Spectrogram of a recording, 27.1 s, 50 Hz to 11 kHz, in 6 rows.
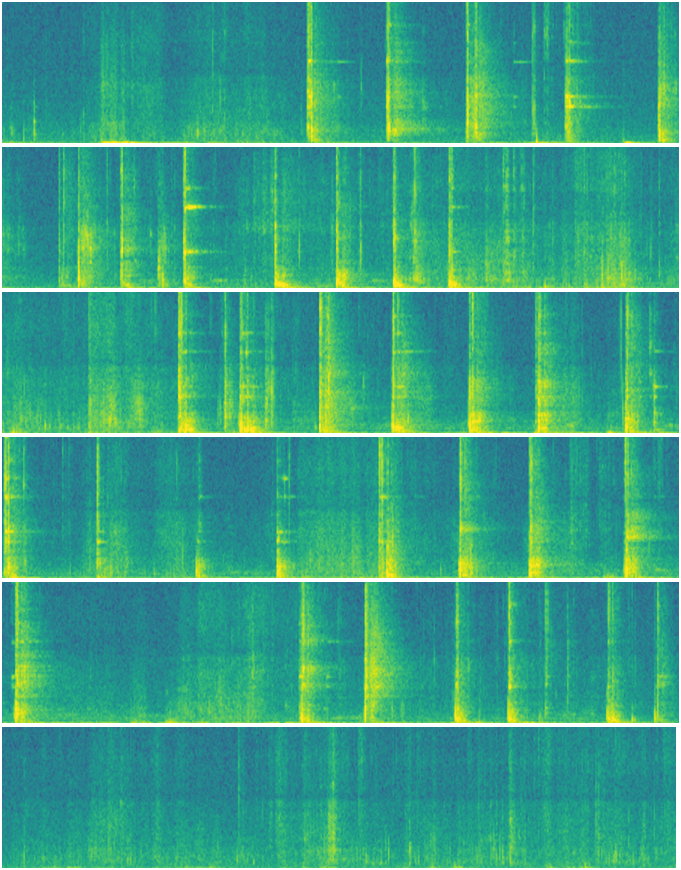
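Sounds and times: hatchet chopping branches: 0:02.0 - 0:08.1, 0:10.2 - 0:18.6, 0:19.8 - 0:22.6.

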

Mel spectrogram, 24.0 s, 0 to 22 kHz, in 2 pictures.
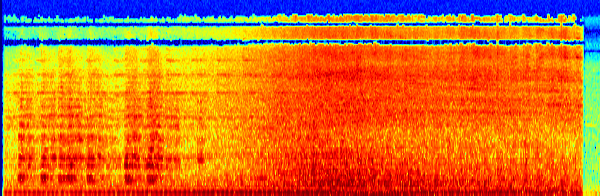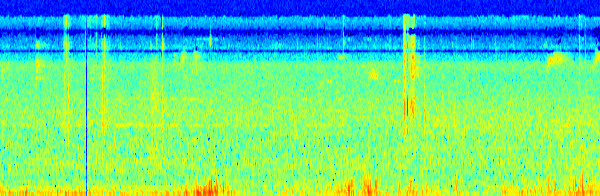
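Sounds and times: locomotive horn blasts: 0:00.1 - 0:04.4
locomotive engine: 0:00.1 - 0:11.7
train wheels rolling: 0:00.2 - 0:11.7.

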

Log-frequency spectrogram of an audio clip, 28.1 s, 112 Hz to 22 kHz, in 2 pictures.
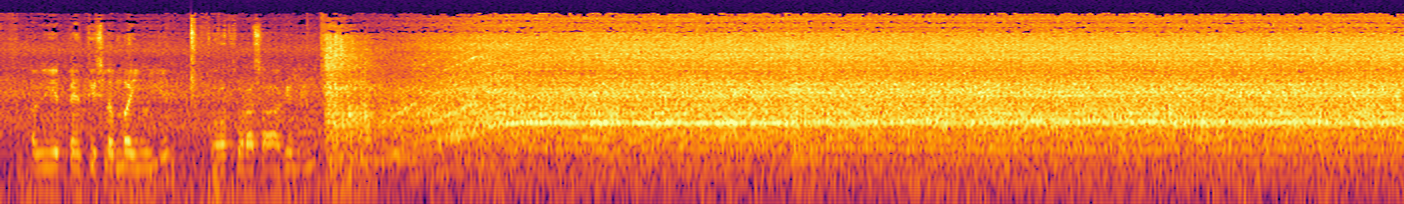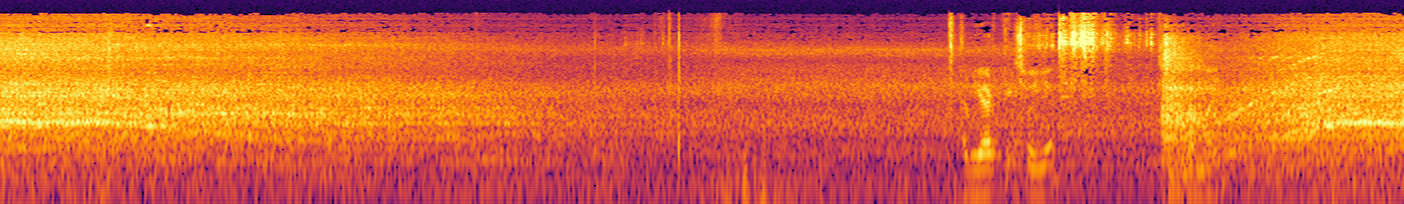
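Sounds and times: lathe motor whining: 0:03.3 - 0:19.9, 0:25.6 - 0:28.0.

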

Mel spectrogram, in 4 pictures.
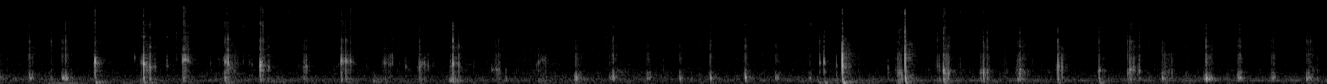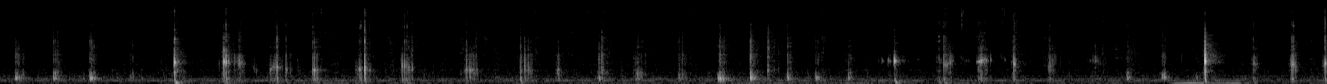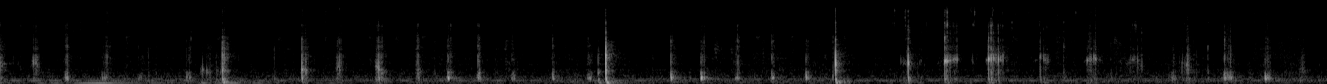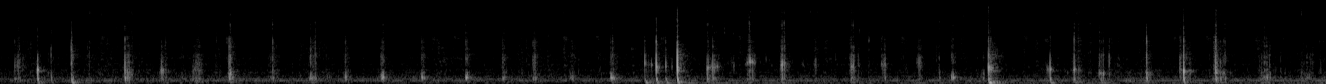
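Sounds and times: chalk being chewed: 0:00.0 - 0:53.0.

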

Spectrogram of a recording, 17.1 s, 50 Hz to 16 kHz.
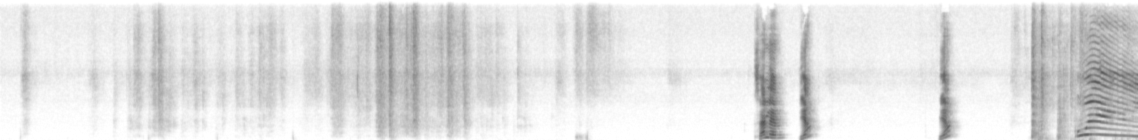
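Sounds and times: faint rustling and scratching: 0:00.2 - 0:09.3.

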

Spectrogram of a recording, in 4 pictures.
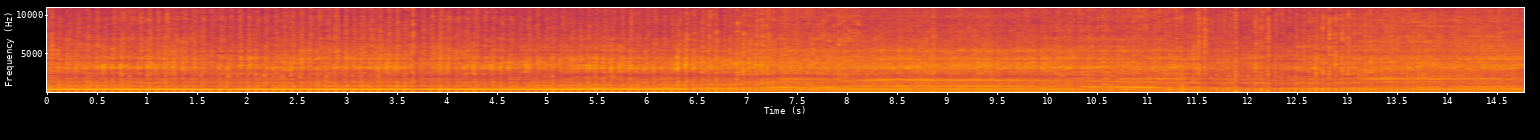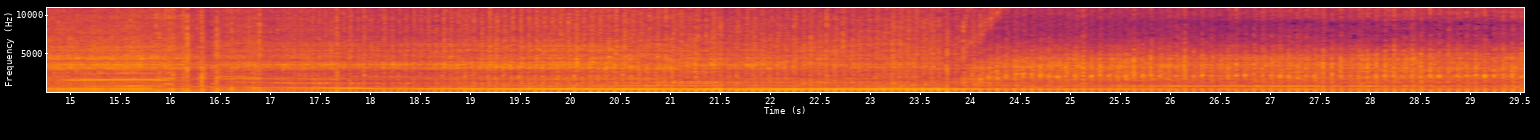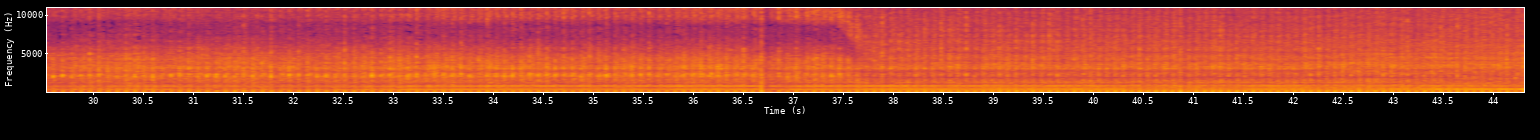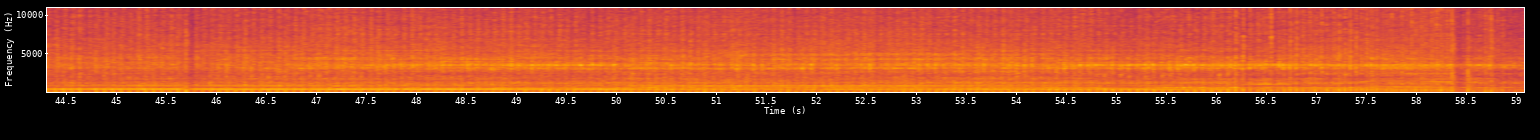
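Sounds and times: single-cylinder engine running: 0:00.0 - 0:59.0
piston slap: 0:34.8 - 0:37.8, 0:40.6 - 0:41.9, 0:42.6 - 0:49.0, 0:58.2 - 0:59.0.

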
